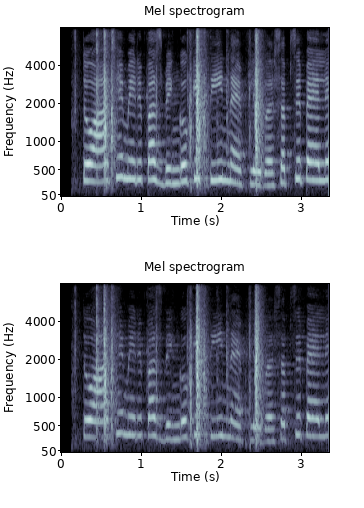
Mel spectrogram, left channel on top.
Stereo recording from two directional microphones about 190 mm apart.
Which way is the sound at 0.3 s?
50° left (ahead or behind).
